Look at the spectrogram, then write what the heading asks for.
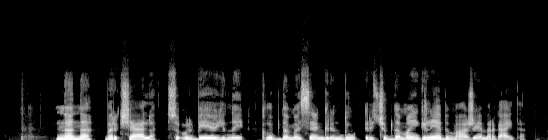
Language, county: Lithuanian, Vilnius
